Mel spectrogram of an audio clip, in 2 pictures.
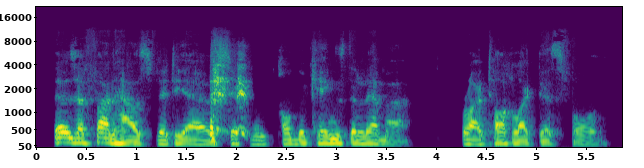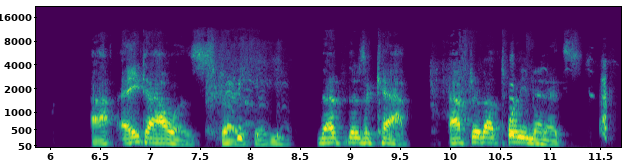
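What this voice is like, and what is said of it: Poor put-on British accent. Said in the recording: “I love talking in British accents ... no one likes listening to my British accent ... this very shitty British accent”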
